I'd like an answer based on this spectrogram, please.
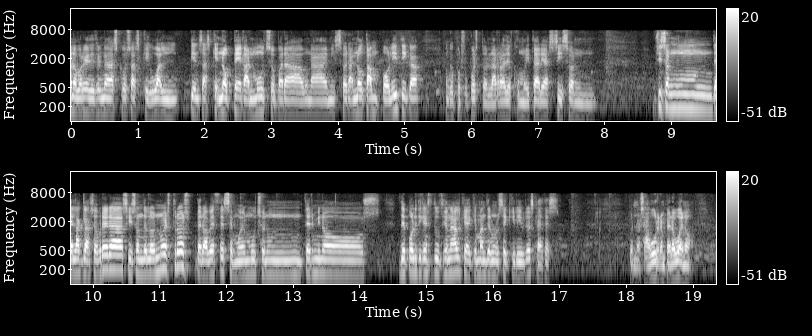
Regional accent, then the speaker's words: Pinto, Community of Madrid, Spain; una radio comunitaria en mi pueblo, en Pinto

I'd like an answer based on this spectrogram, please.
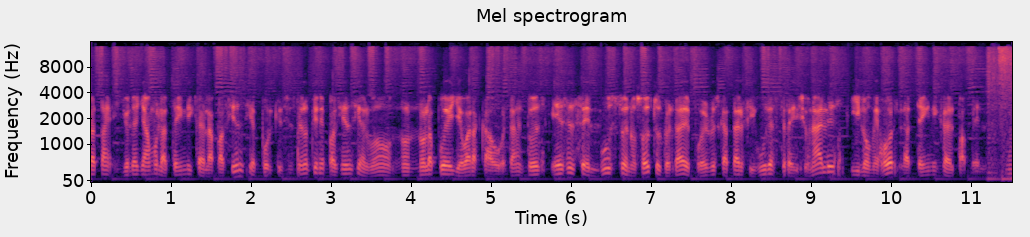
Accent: Aserrí, San José, Costa Rica; para seguir una de las tradiciones que llegaban en aquellos tiempos a mi pueblo Aserrí

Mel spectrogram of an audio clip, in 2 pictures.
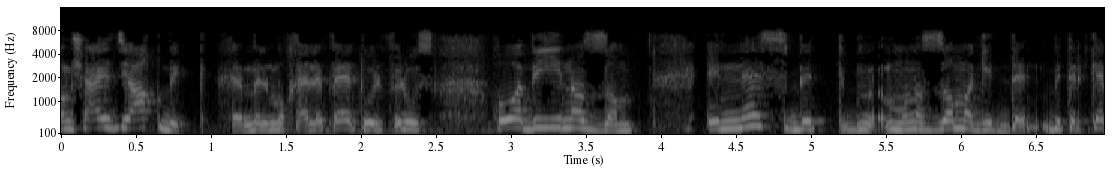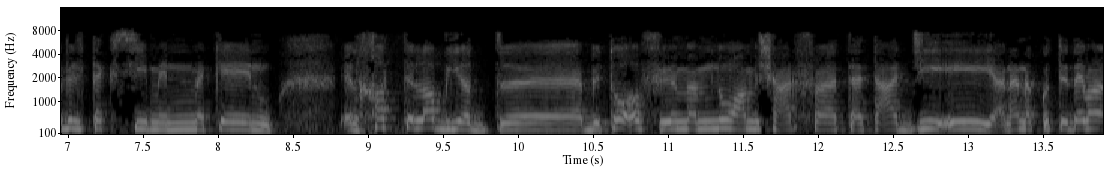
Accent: Egypt; مفيش حاجة في العالم كله ممكن تبقى مبهرة لسائح الا وموجودة عندنا في مصر

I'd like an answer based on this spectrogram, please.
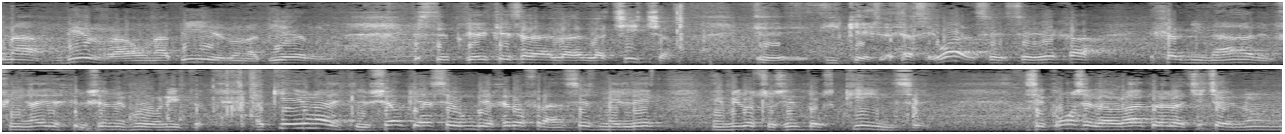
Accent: Lima, Peru; que soy un limeño mazamorrero, es decir, más puro que eso no puede haber

